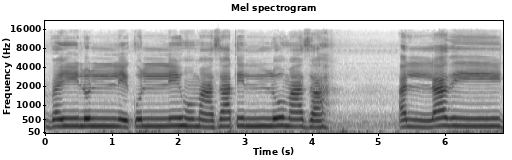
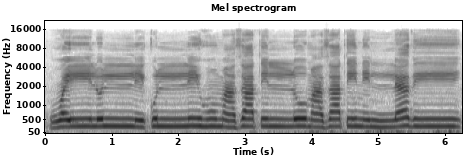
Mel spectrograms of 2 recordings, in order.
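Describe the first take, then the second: First: A pause follows 'lumazah', with no n sound. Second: No pause; the words run together with an n sound. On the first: "अगर वक्फ करेंगे तो नून नहीं पढ़ा जाएगा" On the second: "अगर हम वक्फ नहीं करते तो कैसे पढ़ेंगे? ... फिर हमारा नून पढ़ा जाएगा।"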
